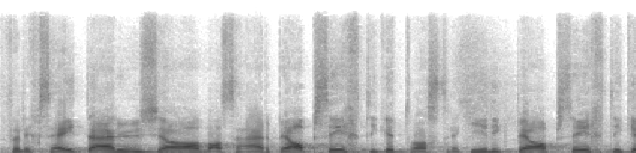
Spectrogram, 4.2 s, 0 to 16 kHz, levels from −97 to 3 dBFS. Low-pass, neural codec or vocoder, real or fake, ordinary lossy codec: 14.4 kHz; autoencoder, 48 kHz, 128 numbers a frame, DAC-VAE, trained on Japanese speech; fake; AAC, 64 kbps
